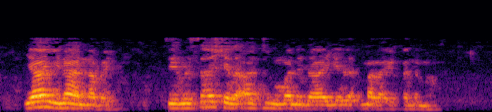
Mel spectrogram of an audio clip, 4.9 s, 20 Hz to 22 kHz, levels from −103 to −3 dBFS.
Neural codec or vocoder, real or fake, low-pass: none; real; 5.4 kHz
